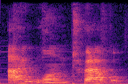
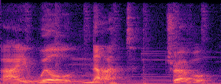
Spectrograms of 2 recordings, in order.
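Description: First: Will not is merged into one syllable. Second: The words will not are said separately. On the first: "a contração ela é utilizada na fala" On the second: "Na negativa"

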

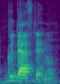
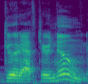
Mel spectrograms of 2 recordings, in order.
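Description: First: The stress falls on 'after'. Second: The stress falls on 'noon'. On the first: The speaker calls it wrong. "a tônica não vai ser no after, então não é good afternoon" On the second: The speaker calls it right. "A tônica é no noon, então o certo é good afternoon"

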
